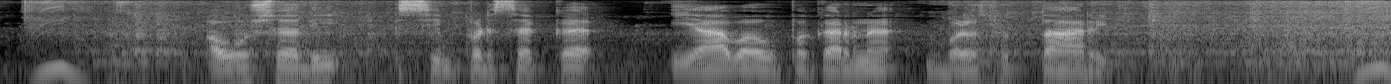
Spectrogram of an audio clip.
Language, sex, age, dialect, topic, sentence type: Kannada, male, 36-40, Dharwad Kannada, agriculture, question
